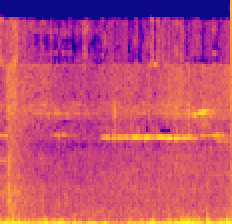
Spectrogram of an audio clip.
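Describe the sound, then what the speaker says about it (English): Gusty wind buffets the microphone outdoors at a fishing spot, a steady low rumbling roar that swells and dips for a moment with no one speaking. "sorry about the wind. It's getting kind of windy."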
